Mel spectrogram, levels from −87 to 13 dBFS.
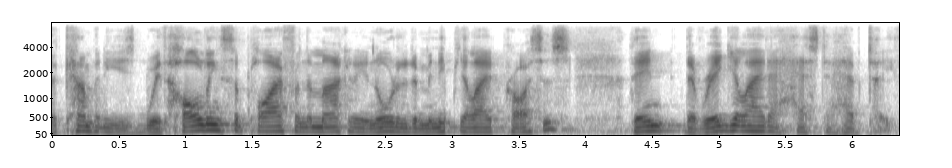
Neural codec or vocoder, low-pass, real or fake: none; 7.2 kHz; real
